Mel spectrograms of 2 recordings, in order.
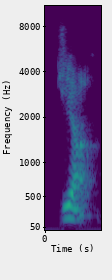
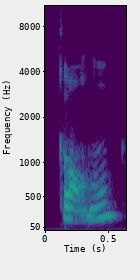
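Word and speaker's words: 江: So for instance, the character Jiang for river in southern China has a phonetic that today is read Gong. And yet in Mandarin Chinese, that character is read Jiang. However, in Cantonese and in other languages in southern China, it's still pronounced Gong.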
